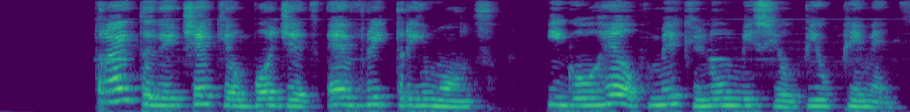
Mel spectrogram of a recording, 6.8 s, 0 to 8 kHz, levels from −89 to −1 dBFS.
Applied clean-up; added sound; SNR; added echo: neural mask model DeepFilterNet 3.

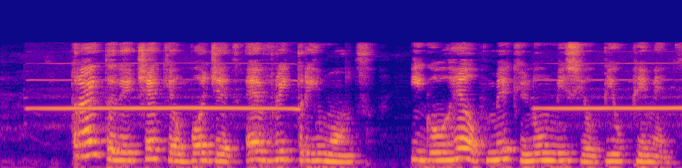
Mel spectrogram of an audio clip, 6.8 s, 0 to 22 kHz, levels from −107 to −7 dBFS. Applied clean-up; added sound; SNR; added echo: none; Wind instrument, woodwind instrument; 7 dB; reverberation time 0.2 s.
